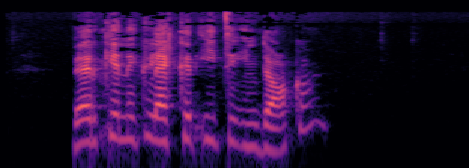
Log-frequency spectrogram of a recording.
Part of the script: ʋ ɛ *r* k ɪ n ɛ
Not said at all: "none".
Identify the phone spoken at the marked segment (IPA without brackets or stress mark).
r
